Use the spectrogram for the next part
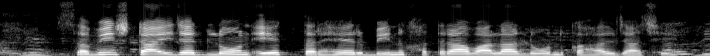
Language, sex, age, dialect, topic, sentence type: Magahi, female, 18-24, Northeastern/Surjapuri, banking, statement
